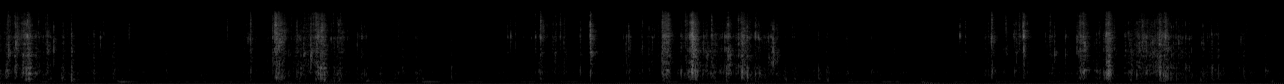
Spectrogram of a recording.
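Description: Plastic card wrappers crinkle and tear.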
